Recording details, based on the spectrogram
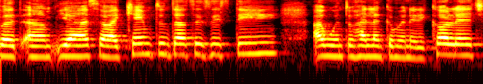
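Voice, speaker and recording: A woman with a Spanish accent, a dark, mellow tone, a medium pitch and monotone, flat intonation. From Dominican Republic. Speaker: volleyball coach. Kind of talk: interview.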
